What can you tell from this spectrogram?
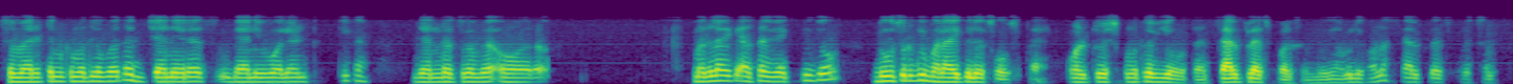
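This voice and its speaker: A man with a slightly high voice and an Indian English accent teaches vocabulary for exam students. He repeats each word several times and explains memory tricks at length. The sound is dry and thin, like a phone line. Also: steady tone, moderate pace, no echo. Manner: mixes English terms into Hindi explanations. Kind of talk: exam-prep vocabulary lesson.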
